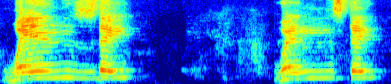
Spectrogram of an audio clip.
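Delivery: "Wednesday" high, drawn out in two syllables; strong-weak trochee. Shown as a demonstration. Lecturer scanning the lyric, high slow "Wednesday", strong then weak. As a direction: intone "Wednesday" slowly, first syllable strong. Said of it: "sílaba forte, sílaba fraca".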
